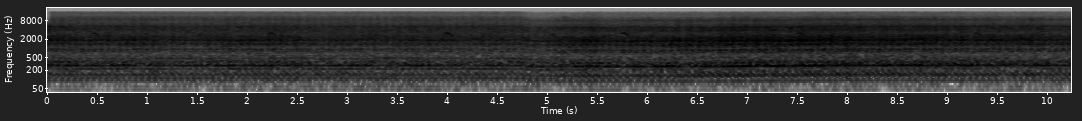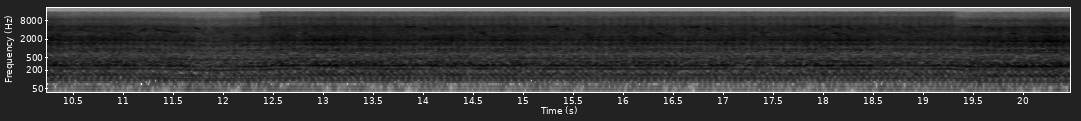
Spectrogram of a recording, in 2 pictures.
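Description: Fertiliser hisses from a spreader behind a tractor.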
